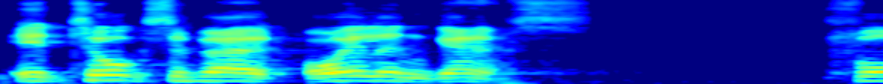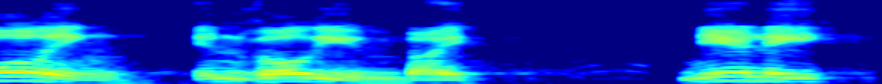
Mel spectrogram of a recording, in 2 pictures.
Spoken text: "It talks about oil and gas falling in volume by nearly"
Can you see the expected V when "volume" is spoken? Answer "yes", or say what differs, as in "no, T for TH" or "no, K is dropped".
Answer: yes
